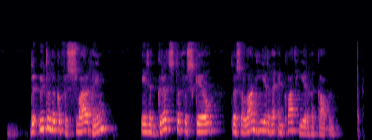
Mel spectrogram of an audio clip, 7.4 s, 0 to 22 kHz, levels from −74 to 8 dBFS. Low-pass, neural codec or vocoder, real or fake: 7.2 kHz; none; real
